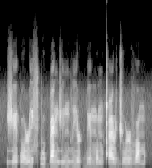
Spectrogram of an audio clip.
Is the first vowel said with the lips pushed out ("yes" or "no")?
no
